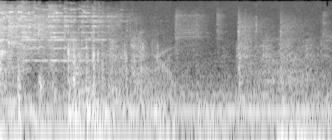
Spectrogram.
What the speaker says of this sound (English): My back shatters the window and I roll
